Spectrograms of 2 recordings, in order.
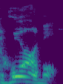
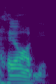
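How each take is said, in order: First: It is said in a general American accent. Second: It is said in a Philadelphia accent. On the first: This is how other people say it. "People say horrible" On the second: This is how the speaker says it. "I say horrible"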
